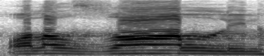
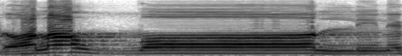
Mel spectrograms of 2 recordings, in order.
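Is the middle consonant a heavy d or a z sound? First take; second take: z sound; heavy d. First: The middle consonant sounds like a z. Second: The middle consonant is a heavy d sound. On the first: The speaker calls it wrong. "অনেকে মনে করে ওয়ালাযলীন হবে, হ্যাঁ ওভাবে না" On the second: The speaker calls it right. "বদ হবে বদ"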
